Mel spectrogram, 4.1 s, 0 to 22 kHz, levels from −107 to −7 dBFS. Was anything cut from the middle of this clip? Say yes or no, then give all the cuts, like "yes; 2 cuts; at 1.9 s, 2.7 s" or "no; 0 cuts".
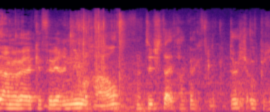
no; 0 cuts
